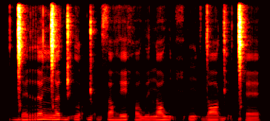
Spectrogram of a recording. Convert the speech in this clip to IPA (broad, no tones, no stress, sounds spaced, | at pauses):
ɡ͡ǀ ɛ r ɐ ŋ͡ǀ ɐ d ɖ ḭ l ɔ̰ ɖ ɔ̰ d θ ɒ ɦ e h ɔ w ɨ n ɒ w ḭ h ḭ n ḭ d ɒ ɡ ḛ ǀʰ ɛ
